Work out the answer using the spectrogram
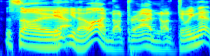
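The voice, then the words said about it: Imitates Superman's voice. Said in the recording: “my Superman impersonation.”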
